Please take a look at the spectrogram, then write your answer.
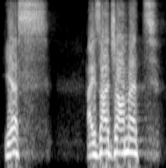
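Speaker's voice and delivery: ordinary talk, nothing marked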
